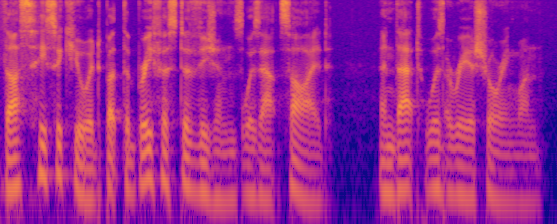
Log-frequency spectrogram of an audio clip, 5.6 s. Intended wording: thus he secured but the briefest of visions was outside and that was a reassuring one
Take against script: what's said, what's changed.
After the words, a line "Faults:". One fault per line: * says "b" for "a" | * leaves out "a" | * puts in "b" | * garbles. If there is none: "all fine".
thus he secured but the briefest of visions was outside and that was a reassuring one
Faults:
all fine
